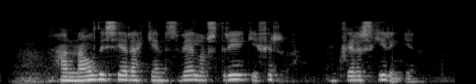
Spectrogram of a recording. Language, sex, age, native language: Icelandic, female, 30-39, Icelandic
